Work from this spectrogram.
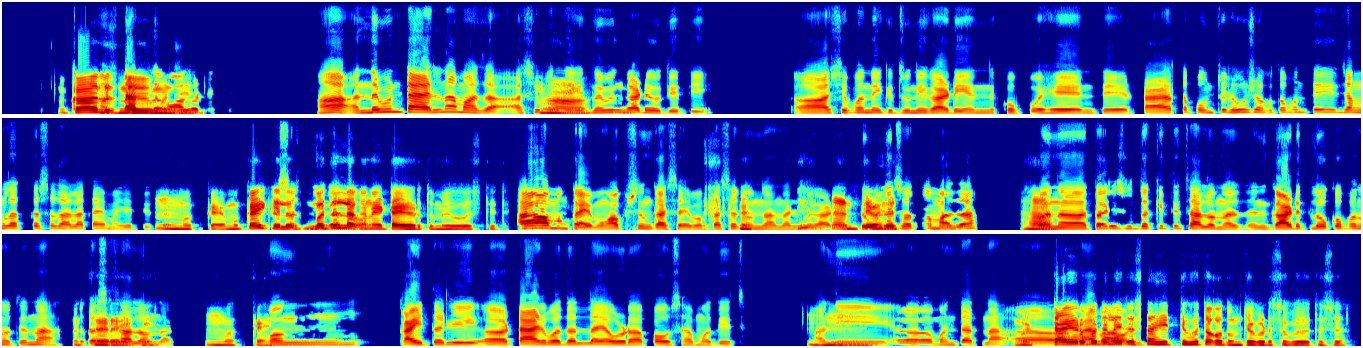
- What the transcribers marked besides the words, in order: distorted speech; tapping; chuckle
- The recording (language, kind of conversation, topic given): Marathi, podcast, रस्ता चुकल्यामुळे तुम्हाला कधी आणि कशी अडचण आली?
